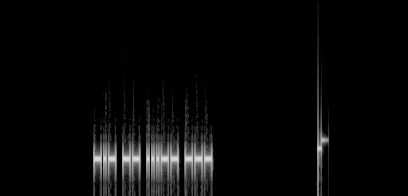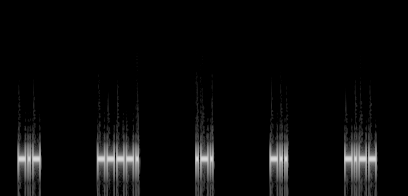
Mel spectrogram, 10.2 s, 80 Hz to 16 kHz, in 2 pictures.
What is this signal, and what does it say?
Morse code, heard as a keyed tone, about 38 wpm, spaced as for 16 wpm, 700 Hz. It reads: KM3O K9RDY
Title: USA Call Signs - 8x Character Spacing - 40wpm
